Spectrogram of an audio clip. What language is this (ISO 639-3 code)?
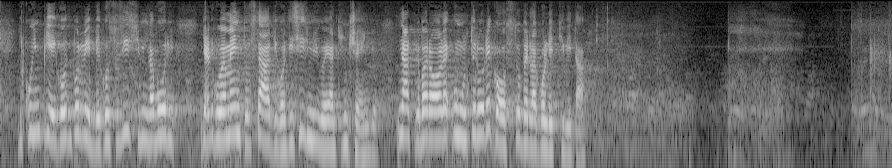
ita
